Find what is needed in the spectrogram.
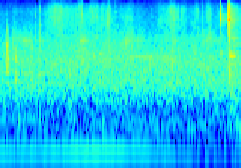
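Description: Steady low hum and hiss of background noise, with one sharp knock near the end.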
